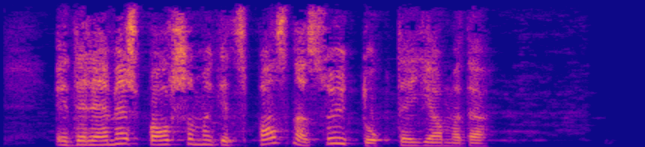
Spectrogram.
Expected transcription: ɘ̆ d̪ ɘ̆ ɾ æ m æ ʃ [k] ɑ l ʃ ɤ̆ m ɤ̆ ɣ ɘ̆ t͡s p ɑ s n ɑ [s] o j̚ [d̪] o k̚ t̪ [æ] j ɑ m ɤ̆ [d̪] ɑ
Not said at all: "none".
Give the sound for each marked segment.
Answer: p, s, t̪, æ, d̪

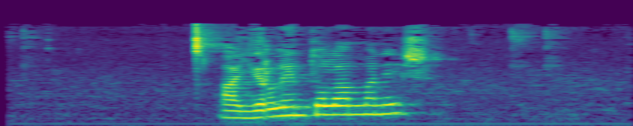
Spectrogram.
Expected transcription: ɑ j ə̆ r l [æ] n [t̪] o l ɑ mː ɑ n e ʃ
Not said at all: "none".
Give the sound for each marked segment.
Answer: e, t̪

